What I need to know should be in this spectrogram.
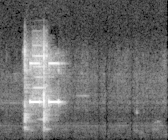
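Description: A short burst of high, shrill beeps, then near silence with no motor spin-up; the drone is throwing warning tones and won't arm. Cause suspected, not confirmed.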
